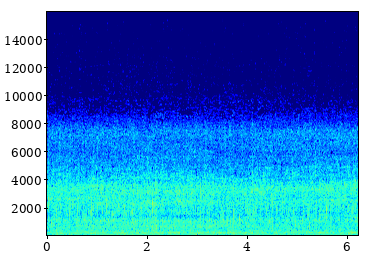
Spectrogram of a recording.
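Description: Chicken curry simmering in a pan: a steady hiss of small bubbling pops.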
